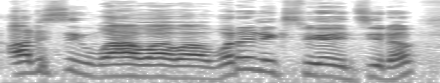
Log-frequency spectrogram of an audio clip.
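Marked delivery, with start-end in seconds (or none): none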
